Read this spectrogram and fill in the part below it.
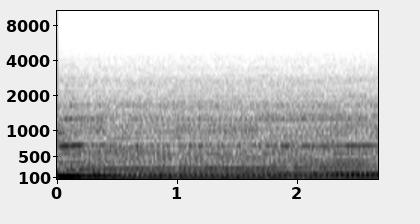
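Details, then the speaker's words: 2002 BMW E46 M3, almost 200,000 km, cold, after replacing throttle position sensor: engine revs slowly and evenly with clean steady note, no sputter or hesitation; normal revving. "You know, before it was sputtering like that at this RPM, but there's nothing. Just slowly all the way up."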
